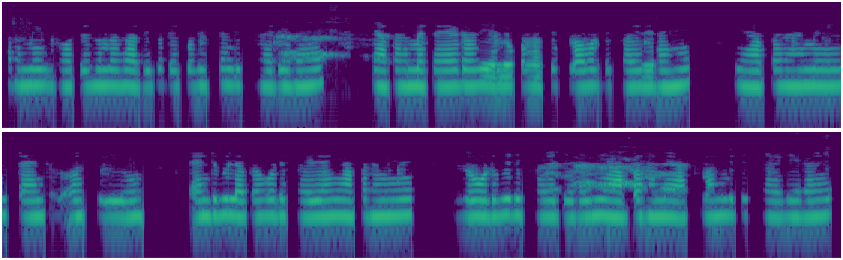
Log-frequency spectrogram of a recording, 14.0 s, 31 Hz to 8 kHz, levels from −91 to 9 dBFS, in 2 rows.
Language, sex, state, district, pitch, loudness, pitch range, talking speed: Hindi, female, Bihar, Jamui, 200 Hz, -34 LUFS, 195-205 Hz, 215 wpm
